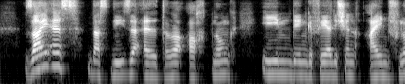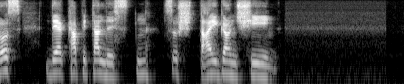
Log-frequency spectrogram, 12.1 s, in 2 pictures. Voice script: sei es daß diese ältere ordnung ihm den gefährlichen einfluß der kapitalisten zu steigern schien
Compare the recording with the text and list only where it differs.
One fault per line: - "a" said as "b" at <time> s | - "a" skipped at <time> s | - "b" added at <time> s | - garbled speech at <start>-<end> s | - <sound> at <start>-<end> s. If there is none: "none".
none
